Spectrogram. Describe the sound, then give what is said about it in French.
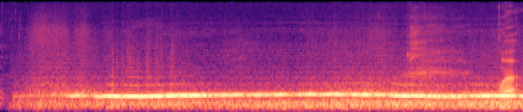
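A voice imitates wind whistling through a small hole in a window: one steady, sustained whistling tone held for several seconds, ending with a short breathy hiss. “Tu vois, quand, sur la fenêtre, il y a un petit trou qui fait ça.”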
